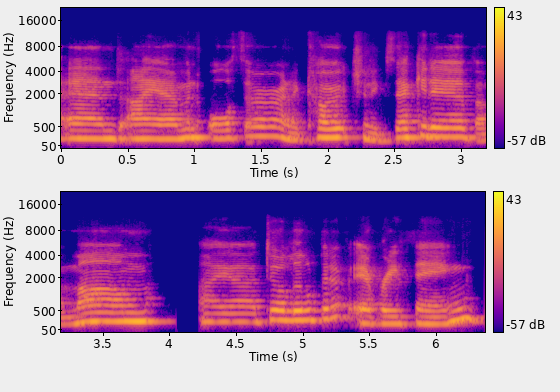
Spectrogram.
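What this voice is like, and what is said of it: Australian accent. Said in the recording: “my accent is Australian”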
